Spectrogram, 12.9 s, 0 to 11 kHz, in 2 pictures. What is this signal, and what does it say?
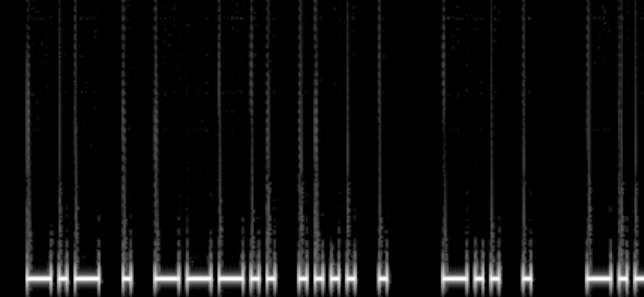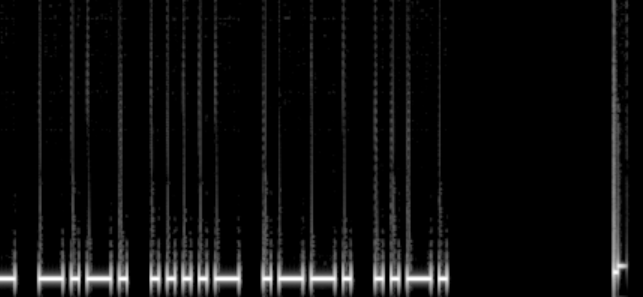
Morse code, heard as a keyed tone, about 16 wpm, 700 Hz. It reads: KE8HE DE KC4PF
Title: USA Callsign DE Callsign - 5 Characters - 15wpm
